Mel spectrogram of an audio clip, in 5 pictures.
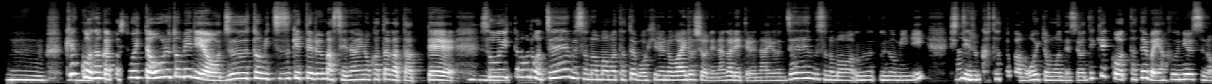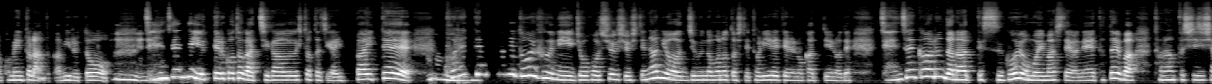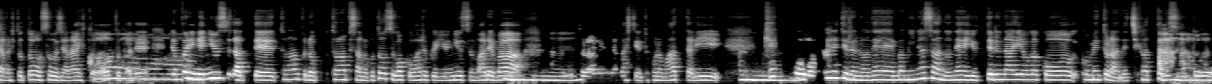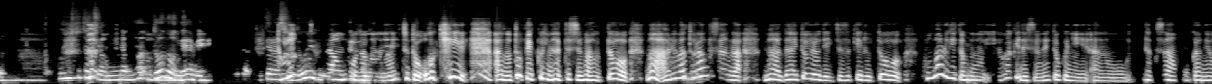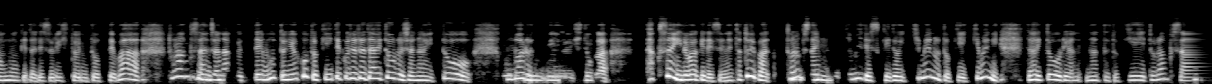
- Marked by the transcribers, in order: distorted speech; in English: "オールドメディア"; unintelligible speech; drawn out: "ああ"; drawn out: "うーん"; drawn out: "ああ"; unintelligible speech; unintelligible speech; laughing while speaking: "大きい"; unintelligible speech; unintelligible speech
- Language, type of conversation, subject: Japanese, unstructured, メディアの偏りについて、あなたはどう考えますか？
